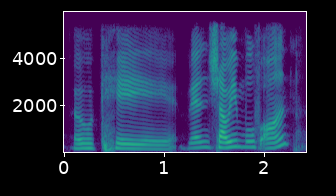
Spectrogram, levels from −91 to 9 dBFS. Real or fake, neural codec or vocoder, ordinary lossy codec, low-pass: fake; codec, 16 kHz, 2 kbps, X-Codec, HuBERT features, trained on LibriSpeech; none; 5.4 kHz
